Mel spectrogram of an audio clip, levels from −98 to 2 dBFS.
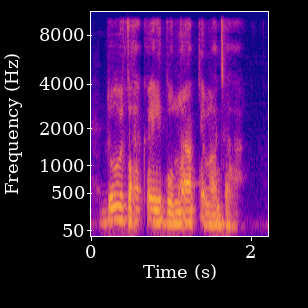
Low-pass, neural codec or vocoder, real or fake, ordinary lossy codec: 9.9 kHz; codec, 24 kHz, 1.5 kbps, HILCodec; fake; Opus, 64 kbps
